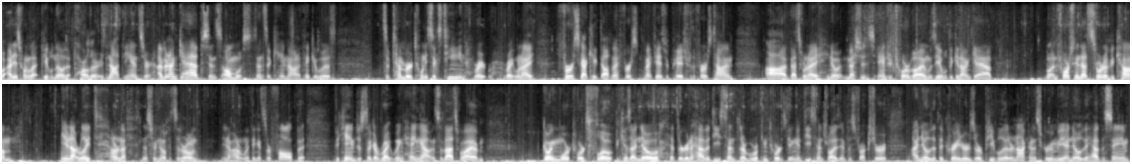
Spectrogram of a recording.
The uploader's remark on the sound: On this walk and talk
